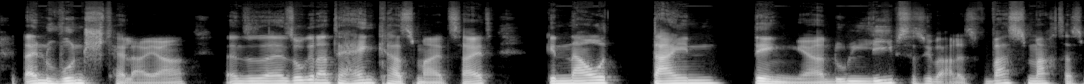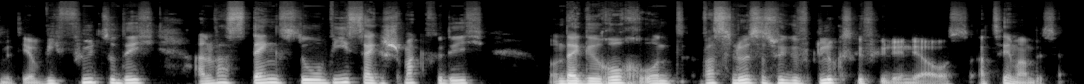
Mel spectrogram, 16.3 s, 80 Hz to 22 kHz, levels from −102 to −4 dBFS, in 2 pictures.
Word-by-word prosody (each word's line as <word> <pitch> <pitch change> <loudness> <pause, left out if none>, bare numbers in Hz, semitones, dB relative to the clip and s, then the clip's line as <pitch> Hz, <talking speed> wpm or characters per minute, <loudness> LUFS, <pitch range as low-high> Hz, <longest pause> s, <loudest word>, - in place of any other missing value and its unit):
dein 120 -1 +5
Wunschteller, 115 - +1
ja? 85 +5 -7 0.3
Also, 115 +1 0
so 120 - +3
eine 120 0 +2
sogenannte 140 +1 +3
Henkersmahlzeit, 105 - 0 0.4
genau 125 +4 +5 0.3
dein 130 +2 +4 0.2
Ding, 100 -7 +5
ja? 85 +2 -4
Du 105 +2 0
liebst 120 +5 +2
es 110 - -10
über 105 -3 -6
alles. 85 -2 -11
Was 130 +6 -3
macht 115 -1 -1
das 90 -1 -6
mit 85 -2 -11
dir? 85 +1 -7
Wie 125 - -1
fühlst 165 +8 -3
du 150 - +1
dich? 145 +2 0 0.3
An 115 +3 -4
was 155 0 -4
denkst 155 +1 0
du? 145 -1 +3
Wie 160 - -1
ist 180 -1 -4
der 140 -2 +2
Geschmack 145 +5 -5
für 130 - -6
dich 135 +1 -3 0.5
und 115 +3 -2
der 120 -1 +7
Geruch? 125 +5 +2
Und 120 - -2
was 140 0 -4
löst 145 +3 +2
das 135 - -3
für 140 +5 0
Gefü 125 -4 -3
Glücksgefühle 100 - -2
in 80 - -10
dir 80 -1 -9
aus? - - -15
Erzähle 115 +4 -5
mal 90 - -4
'n 85 - -10
bisschen. - - -20
120 Hz, 195 wpm, -24 LUFS, 105-140 Hz, 0.5 s, der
